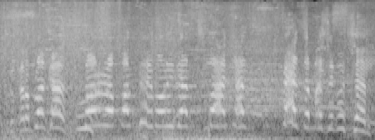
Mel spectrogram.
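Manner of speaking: rising excited esports call; hype play-by-play. Acted.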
